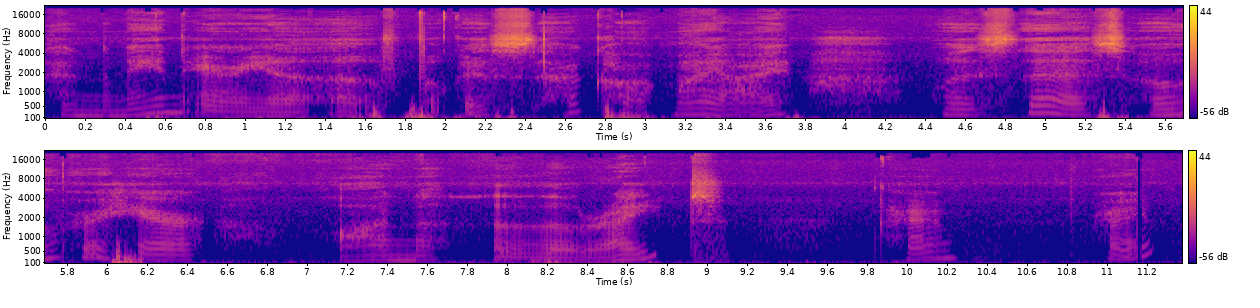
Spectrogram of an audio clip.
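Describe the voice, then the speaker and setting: The soft-spoken voice moves at a very slow pace, with long, frequent pauses. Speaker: true crime commentator. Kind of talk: casual commentary on crime footage.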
